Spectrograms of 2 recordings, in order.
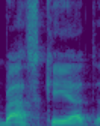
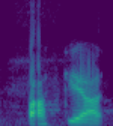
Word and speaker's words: Basquiat: Is it Basquiat? Is that how you say his name? – Basquiat, yes. – Basquiat. I'm the Basquiat of teasing. – That's how I pronounce it, Basquiat.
